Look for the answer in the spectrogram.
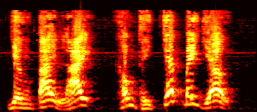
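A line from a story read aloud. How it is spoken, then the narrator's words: Loud shout. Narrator (Vietnamese): Chí Tôn hét lớn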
